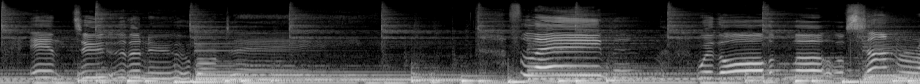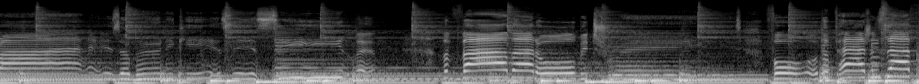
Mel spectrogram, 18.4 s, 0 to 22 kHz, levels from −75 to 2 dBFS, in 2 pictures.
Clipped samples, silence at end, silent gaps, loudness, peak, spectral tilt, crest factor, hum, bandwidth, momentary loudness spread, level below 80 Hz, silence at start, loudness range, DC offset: under 0.1%; 0 s; none; -16 LUFS; -2 dBFS; -6 dB/octave; 14 dB; none; 17.5 kHz; 9 LU; -24 dBFS; 0 s; 2 LU; under 0.1%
